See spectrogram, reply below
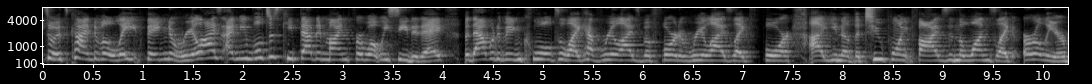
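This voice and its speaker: A woman hosting a reaction video, chatting casually and excitably, often exclaiming and peppering her talk with filler words and check-in questions. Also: high-pitched. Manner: frequent use of "like" and tag questions. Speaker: anime reaction video host.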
